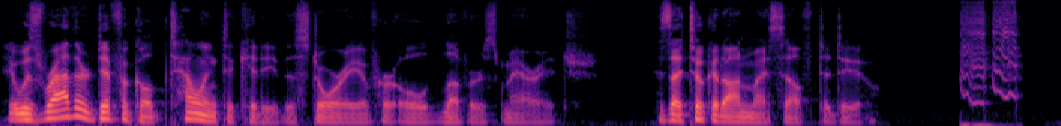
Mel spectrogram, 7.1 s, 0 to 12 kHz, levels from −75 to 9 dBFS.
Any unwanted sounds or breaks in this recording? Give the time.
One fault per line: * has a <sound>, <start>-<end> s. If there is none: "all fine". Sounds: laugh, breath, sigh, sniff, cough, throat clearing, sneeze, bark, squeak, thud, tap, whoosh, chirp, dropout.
* has a squeak, 6.4-6.8 s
